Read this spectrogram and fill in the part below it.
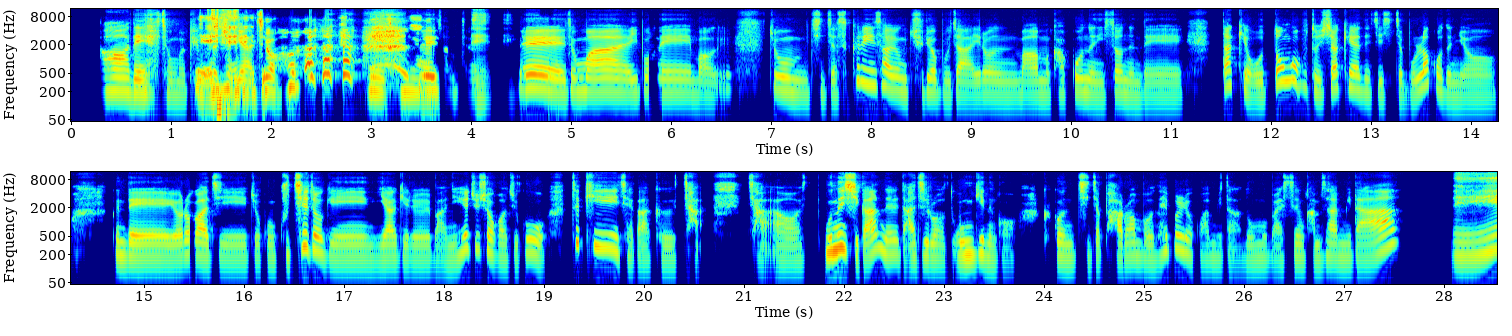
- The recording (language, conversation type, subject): Korean, advice, 잠자기 전에 스크린 사용을 줄이려면 어떻게 시작하면 좋을까요?
- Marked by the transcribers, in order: laughing while speaking: "네"; laugh; other background noise; laughing while speaking: "중요하죠"; laugh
